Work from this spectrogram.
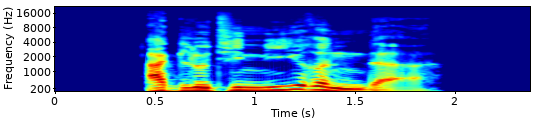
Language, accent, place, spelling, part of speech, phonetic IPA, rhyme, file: German, Germany, Berlin, agglutinierender, adjective, [aɡlutiˈniːʁəndɐ], -iːʁəndɐ, De-agglutinierender.ogg
- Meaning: inflection of agglutinierend: 1. strong/mixed nominative masculine singular 2. strong genitive/dative feminine singular 3. strong genitive plural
